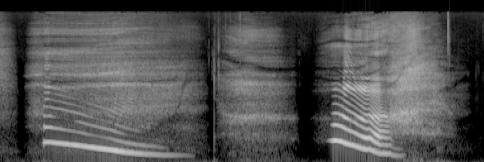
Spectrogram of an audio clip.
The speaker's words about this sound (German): Vorgehen: Stehen oder sitzen Sie locker und aufrecht. Räkeln und strecken Sie sich genüsslich in alle Richtungen und gähnen Sie herzhaft.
